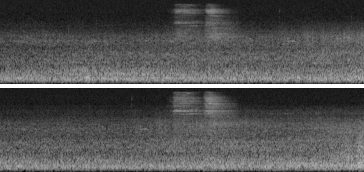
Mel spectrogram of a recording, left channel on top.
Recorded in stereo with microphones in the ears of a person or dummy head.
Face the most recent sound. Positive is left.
turn(degrees=-25)  # may be behind; listen again after turning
